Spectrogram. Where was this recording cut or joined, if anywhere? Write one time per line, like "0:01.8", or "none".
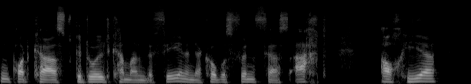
none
